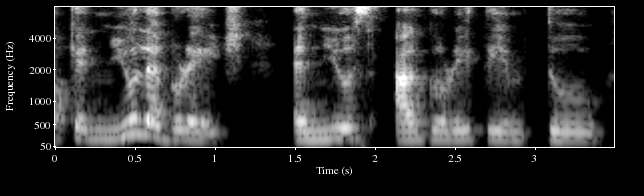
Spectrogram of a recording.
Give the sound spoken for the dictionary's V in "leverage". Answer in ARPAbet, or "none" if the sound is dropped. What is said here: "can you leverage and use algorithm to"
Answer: B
